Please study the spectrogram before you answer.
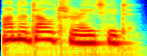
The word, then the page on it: unadulterated: British English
